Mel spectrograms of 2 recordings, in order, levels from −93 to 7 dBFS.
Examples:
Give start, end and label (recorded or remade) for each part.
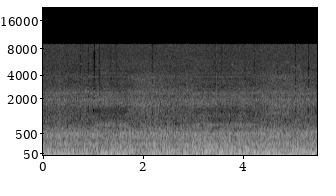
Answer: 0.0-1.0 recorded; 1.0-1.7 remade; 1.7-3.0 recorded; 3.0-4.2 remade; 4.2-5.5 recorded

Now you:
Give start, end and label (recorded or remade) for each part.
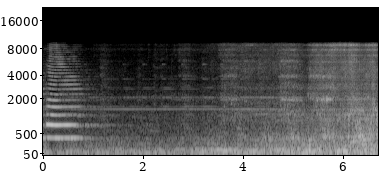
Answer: 0.0-5.2 recorded; 5.2-6.7 remade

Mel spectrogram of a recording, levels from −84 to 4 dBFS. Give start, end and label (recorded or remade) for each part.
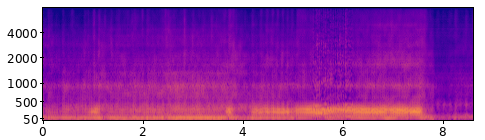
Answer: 0.0-5.4 remade; 5.4-6.2 recorded; 6.2-8.6 remade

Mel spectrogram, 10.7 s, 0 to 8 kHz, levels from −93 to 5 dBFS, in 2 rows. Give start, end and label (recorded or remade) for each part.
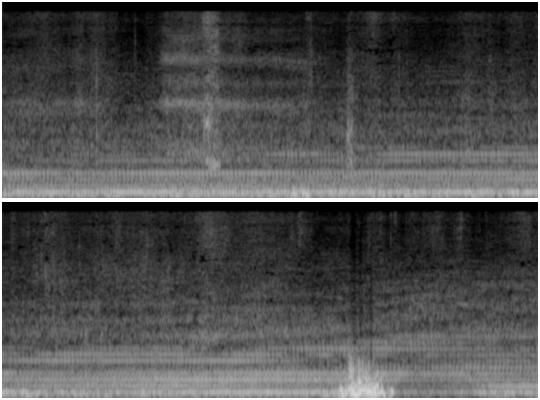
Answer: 0.0-10.7 recorded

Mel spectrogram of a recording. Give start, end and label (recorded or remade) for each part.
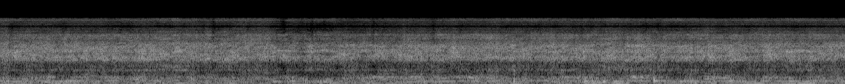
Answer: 0.0-8.5 remade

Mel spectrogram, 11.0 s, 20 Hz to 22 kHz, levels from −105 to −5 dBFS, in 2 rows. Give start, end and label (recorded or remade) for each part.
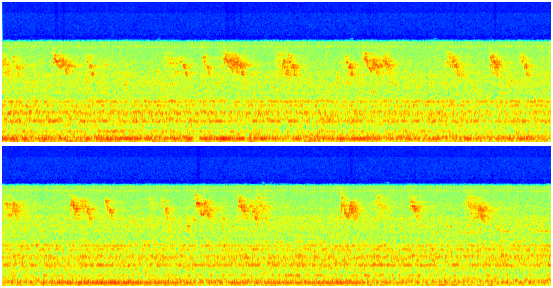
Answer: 0.0-1.7 remade; 1.7-3.0 recorded; 3.0-6.3 remade; 6.3-9.1 recorded; 9.1-11.0 remade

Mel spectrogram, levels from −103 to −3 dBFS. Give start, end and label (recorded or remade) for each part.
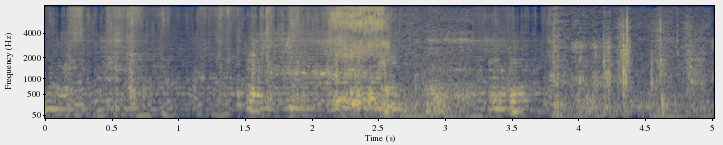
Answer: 0.0-2.7 remade; 2.7-3.2 recorded; 3.2-3.8 remade; 3.8-5.0 recorded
